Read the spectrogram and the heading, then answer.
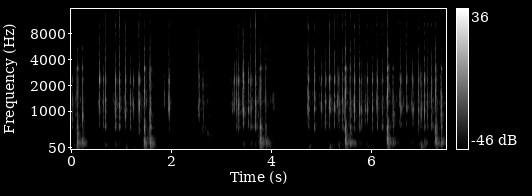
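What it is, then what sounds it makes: Plastic mechanical keyboard. Gloved fingertips type on a plastic Keychron V1 mechanical keyboard with Tangerine switches and green/cream Matcha PBT keycaps. Bursts of quick, bright, dry clacks come with short pauses in between. Each tap stops almost at once, followed by a steadier run of keystrokes at the end.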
